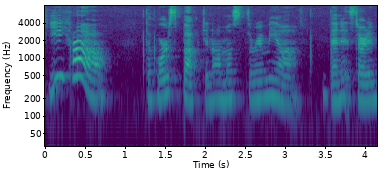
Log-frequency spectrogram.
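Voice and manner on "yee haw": high, loud whooping scream; screamed yee-haw. A narrator's reading. Boy digs in heels on the horse, screaming high and loud. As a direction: let rip a wild cowboy whoop.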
